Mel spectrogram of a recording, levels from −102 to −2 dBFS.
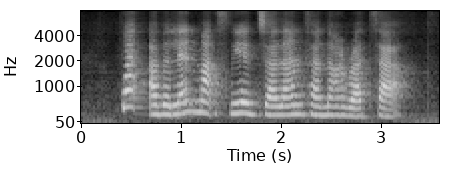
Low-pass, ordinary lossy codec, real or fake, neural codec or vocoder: none; none; fake; codec, 16 kHz, 0.3 kbps, FocalCodec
